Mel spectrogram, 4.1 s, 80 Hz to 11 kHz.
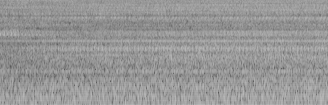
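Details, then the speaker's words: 1965 Fedders Weatherwheel air conditioner on high cool, Tecumseh AJM 1594 IRA compressor with a 4-row condenser. A steady, even hum with low compressor drone and fan rush, no knocks or rattles: the unit is running smoothly and normally. "Wow. Look at that, guys. That sounds fantastic."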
